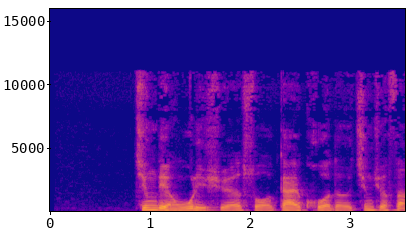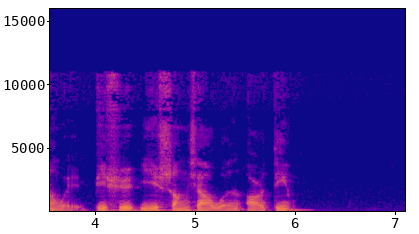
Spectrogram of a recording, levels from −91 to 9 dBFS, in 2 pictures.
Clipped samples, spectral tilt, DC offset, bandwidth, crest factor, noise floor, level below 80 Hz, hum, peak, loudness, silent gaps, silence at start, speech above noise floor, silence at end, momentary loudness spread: under 0.1%; -7 dB/octave; under 0.1%; 11.5 kHz; 20 dB; -75 dBFS; -58 dBFS; none; -6 dBFS; -26 LUFS; none; 0.85 s; 50 dB; 1.05 s; 11 LU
